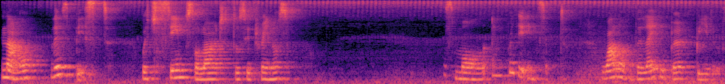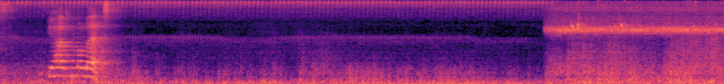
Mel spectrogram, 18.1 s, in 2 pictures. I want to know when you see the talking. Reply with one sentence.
You can hear the talking from 0.0 to 3.6 s and from 5.5 to 10.4 s.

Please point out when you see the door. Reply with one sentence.
The door can't be heard in this clip.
